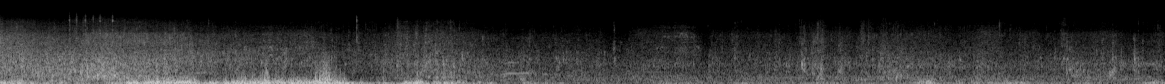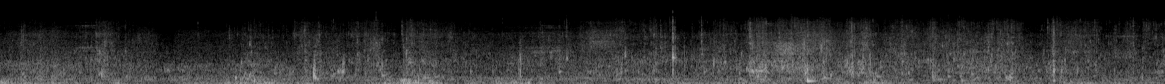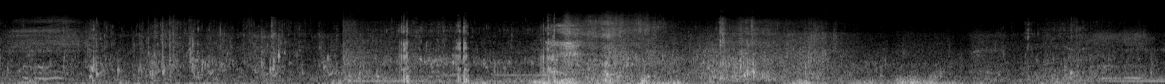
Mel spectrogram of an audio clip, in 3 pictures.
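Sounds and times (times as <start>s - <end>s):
wind buffeting microphone: 0.0s - 5.6s, 9.0s - 13.0s, 25.4s - 34.9s
water lapping against rocks: 0.0s - 34.9s
knocks and clicks: 26.7s - 29.0s.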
